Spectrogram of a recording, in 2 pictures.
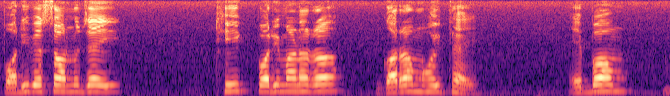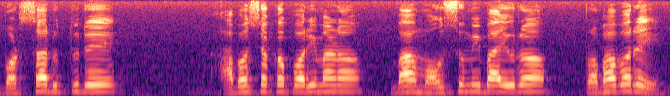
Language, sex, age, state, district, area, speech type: Odia, male, 45-60, Odisha, Khordha, rural, spontaneous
